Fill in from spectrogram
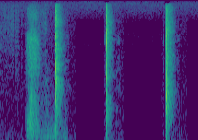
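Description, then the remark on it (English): A slow, deliberate, sarcastic hand clap: three sharp claps spaced about a second apart, with no talking. A brief soft rustle comes just before the first clap. “It's my slow clap for DC Entertainment, DC's cinematic universe, and just not getting their shit together ever.”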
